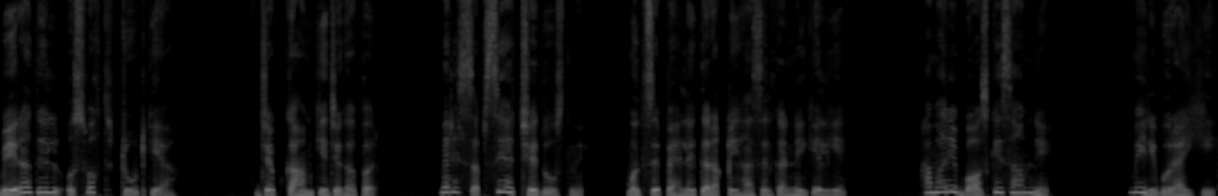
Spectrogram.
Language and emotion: Urdu, sad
